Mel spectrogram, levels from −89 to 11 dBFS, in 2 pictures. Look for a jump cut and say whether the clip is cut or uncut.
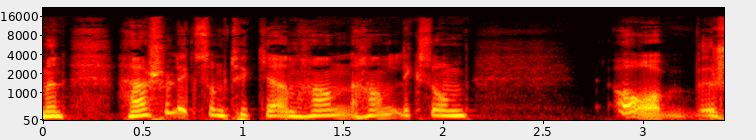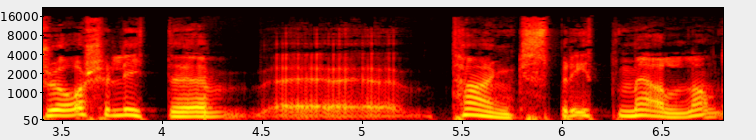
uncut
